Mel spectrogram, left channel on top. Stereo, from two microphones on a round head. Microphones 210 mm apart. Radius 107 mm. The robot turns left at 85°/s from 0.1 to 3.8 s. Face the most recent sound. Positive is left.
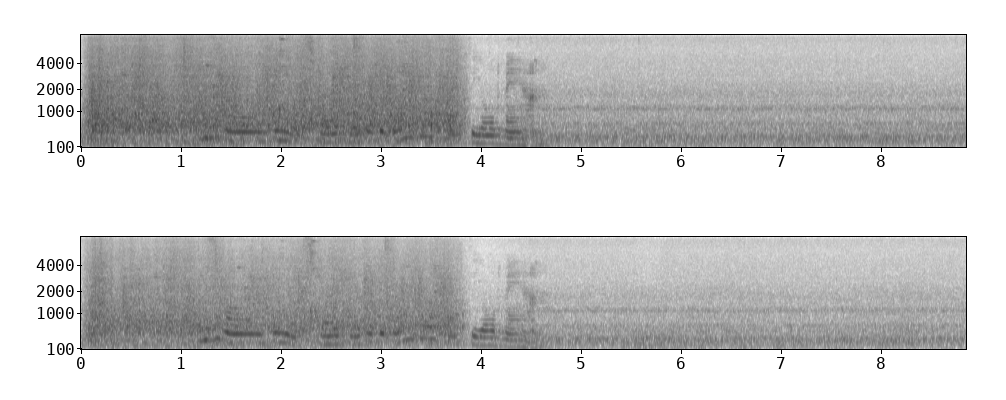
turn(degrees=55)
